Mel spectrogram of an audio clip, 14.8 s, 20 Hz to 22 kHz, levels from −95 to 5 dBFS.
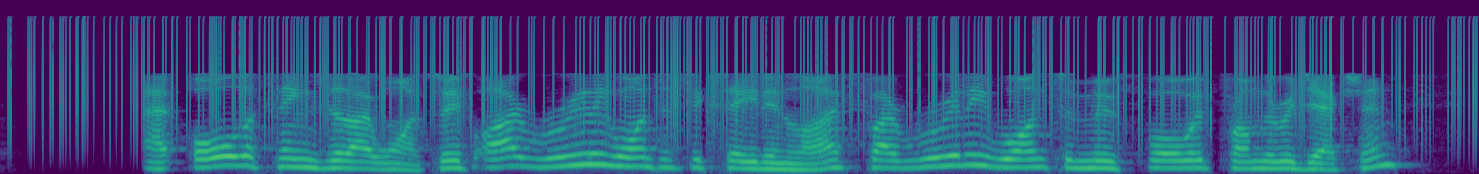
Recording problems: garbled, watery; badly; nothing above 4 kHz
wrong speed, natural pitch; too slow; 0.5 times normal speed
crackle, like an old record; loud; 7 dB below the speech

